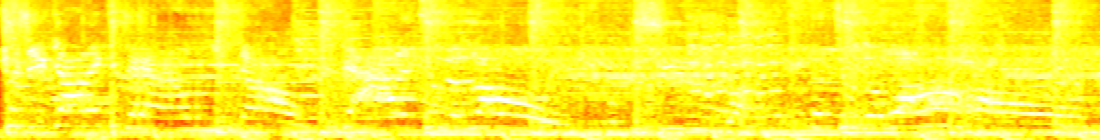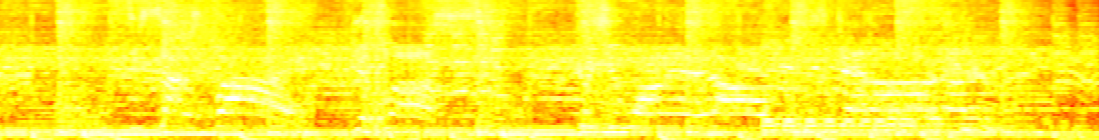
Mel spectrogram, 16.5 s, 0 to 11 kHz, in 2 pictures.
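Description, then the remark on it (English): A rock song plays from a 1987 Virgin Records vinyl album that was pressed without a center hole, so fans had to drill their own. It is loud and dense throughout, with shouted, yelling vocals over a driving band and a steady heavy low end. “Let's have a listen to this record.”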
